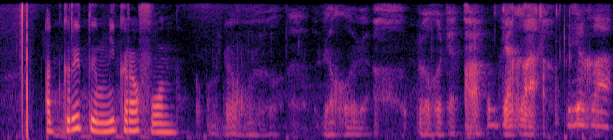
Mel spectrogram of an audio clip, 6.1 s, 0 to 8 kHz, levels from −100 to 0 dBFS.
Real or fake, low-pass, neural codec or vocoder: real; 7.2 kHz; none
